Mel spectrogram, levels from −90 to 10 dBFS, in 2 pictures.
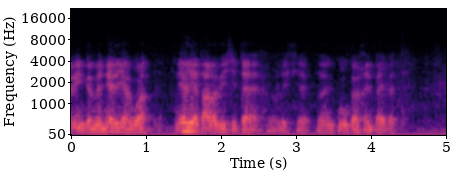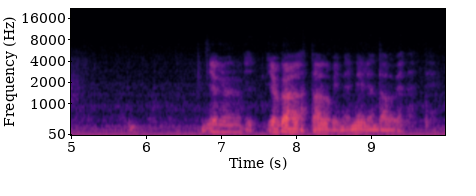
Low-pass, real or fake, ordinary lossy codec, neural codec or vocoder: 19.8 kHz; fake; none; vocoder, 44.1 kHz, 128 mel bands every 512 samples, BigVGAN v2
